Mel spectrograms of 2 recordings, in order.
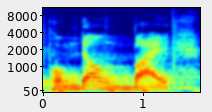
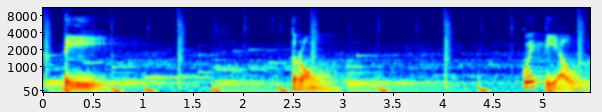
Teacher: they tend to mispronounce this /dt/ and pronounce it /d/ or ด.เด็ก instead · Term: /dt/ sound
